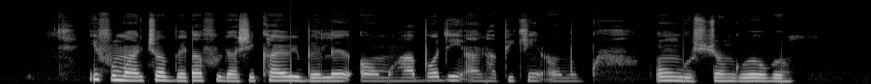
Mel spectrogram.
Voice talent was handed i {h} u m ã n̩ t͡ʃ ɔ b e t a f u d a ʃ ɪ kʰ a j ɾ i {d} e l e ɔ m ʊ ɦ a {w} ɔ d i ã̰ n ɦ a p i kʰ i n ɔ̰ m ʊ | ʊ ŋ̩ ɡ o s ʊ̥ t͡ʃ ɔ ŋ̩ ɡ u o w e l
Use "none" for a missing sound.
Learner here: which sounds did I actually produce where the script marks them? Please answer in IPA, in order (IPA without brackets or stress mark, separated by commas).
f, b, b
